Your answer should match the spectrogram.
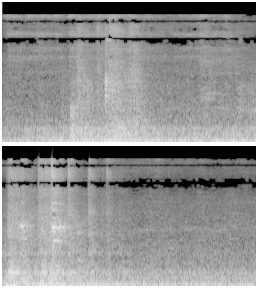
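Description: Schindler inclined traction elevator car running on its sloping track: a low rumble that builds about a second in, with a couple of sharp clunks around the middle.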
